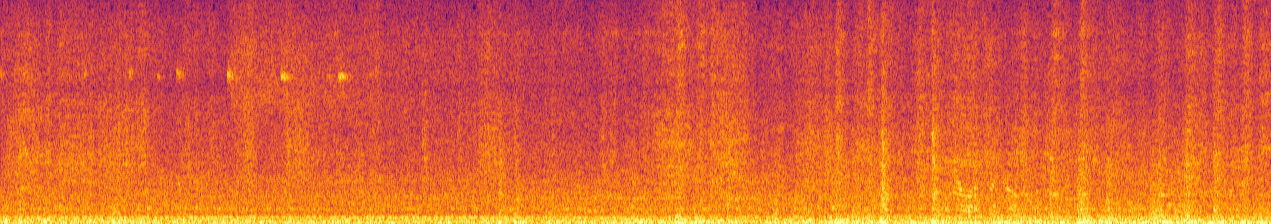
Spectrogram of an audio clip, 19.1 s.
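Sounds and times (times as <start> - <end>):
train rumbling on track: 0.0 - 19.0
train wheel knocks: 11.9 - 14.4, 15.3 - 19.0.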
